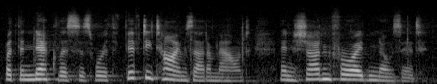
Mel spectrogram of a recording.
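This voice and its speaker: A woman's voice: medium pitch, normal speed, fairly bright tone, a little hiss or hum, lightly acted. A woman playing a poised, melodramatic femme fatale client in an old-time radio detective drama. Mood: indignant, urgent. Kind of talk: 1940s-style radio detective drama acting.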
